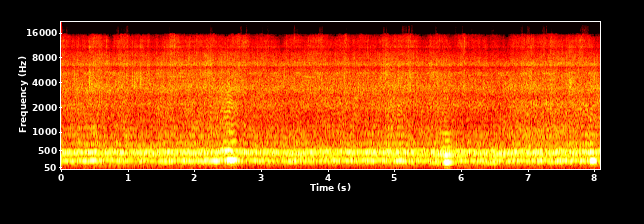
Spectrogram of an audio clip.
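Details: Honey bees at a beehive, a dense steady hum of many bees with bands of low droning tone, a few louder passing buzzes standing out around the third, sixth and eighth seconds.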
